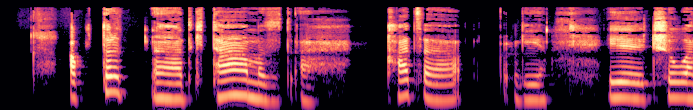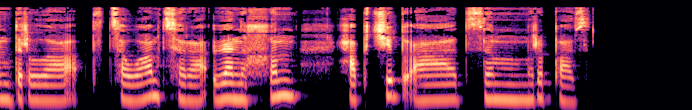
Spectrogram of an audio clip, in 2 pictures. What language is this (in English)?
Abaza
